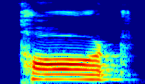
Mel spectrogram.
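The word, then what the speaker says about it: thought: को नहीं पढ़ना है टी एच ओ को क्या पढ़ेंगे थ और टी का टा ऐसे थॉट थॉट मीन क्या होता है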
